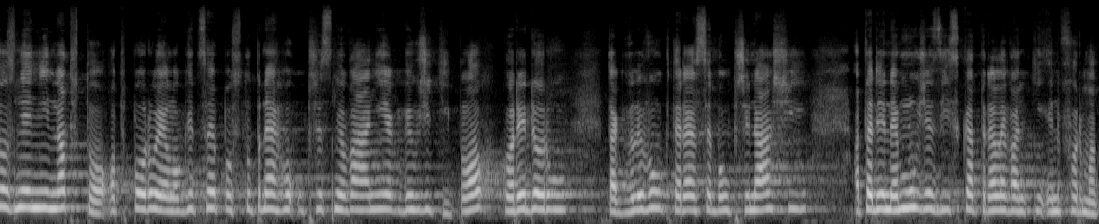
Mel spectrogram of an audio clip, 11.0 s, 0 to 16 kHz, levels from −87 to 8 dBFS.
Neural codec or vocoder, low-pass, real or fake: codec, 44.1 kHz, 7.8 kbps, DAC; 14.4 kHz; fake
